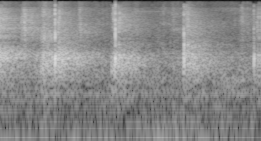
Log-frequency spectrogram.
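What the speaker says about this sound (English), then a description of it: "So a big round of applause for you, Victor." Applause for Victor from a lecture audience at a gallery, a steady patter of many hands clapping with a few sharper claps standing out, close and continuous with no talk over it.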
